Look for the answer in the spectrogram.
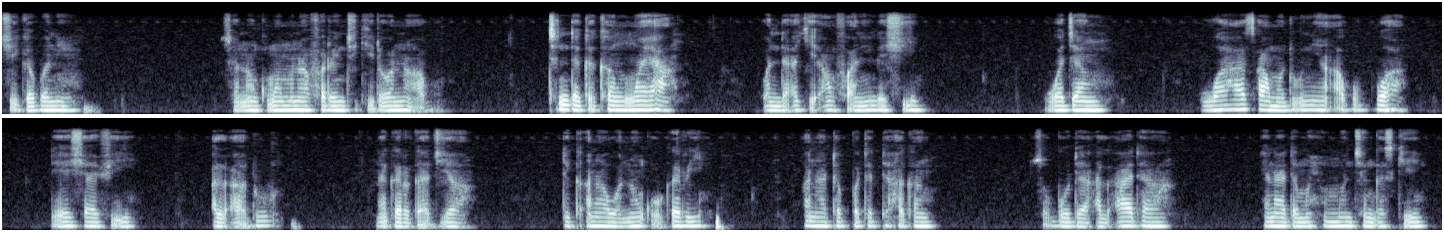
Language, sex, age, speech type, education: Hausa, male, 60+, spontaneous, tertiary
